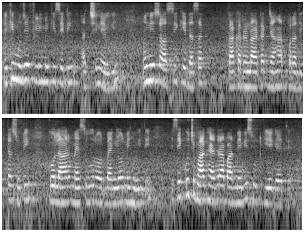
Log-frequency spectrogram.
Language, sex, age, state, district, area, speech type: Hindi, female, 60+, Uttar Pradesh, Azamgarh, rural, read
